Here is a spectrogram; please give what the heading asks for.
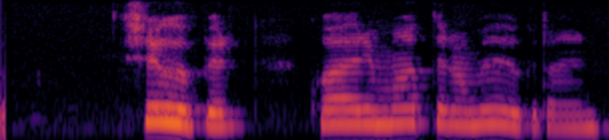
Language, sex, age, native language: Icelandic, female, 11, Icelandic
